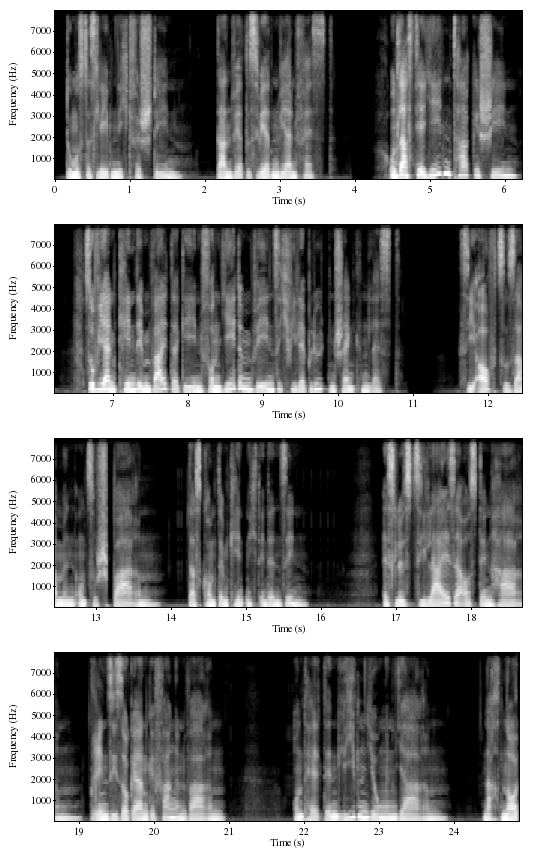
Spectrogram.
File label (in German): Gedicht Deutsch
